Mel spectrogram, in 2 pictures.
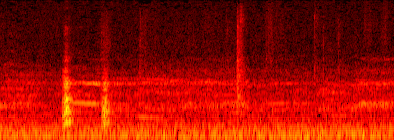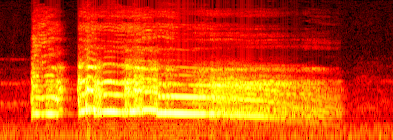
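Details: Countryside rooster at daybreak, quiet farm ambience with a few faint clucks before a single loud crow that starts with a short syllable and stretches into a long, gradually falling note.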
